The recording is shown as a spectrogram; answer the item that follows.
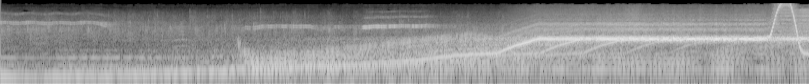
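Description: Electronic synthesizer music: a low drone gives way to slow rising pitch glides that settle into a held high tone, with a fast sweep up and back down near the end.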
